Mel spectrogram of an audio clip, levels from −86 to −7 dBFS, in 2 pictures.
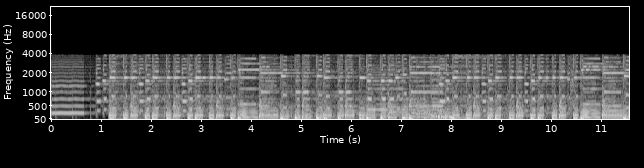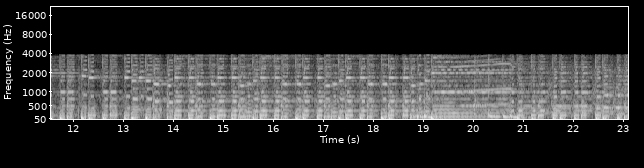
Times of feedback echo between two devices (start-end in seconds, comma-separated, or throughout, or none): none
